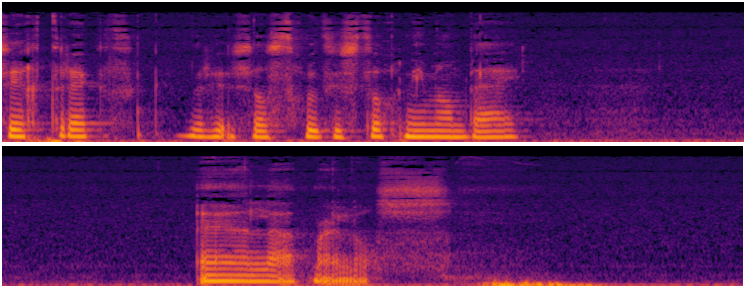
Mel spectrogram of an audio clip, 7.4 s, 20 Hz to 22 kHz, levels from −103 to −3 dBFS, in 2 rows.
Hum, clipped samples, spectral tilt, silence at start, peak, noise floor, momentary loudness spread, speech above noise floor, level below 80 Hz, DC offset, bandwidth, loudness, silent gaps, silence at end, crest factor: none; under 0.1%; -6 dB/octave; 0 s; -14 dBFS; -55 dBFS; 12 LU; 25 dB; -42 dBFS; under 0.1%; 16 kHz; -32 LUFS; none; 0.1 s; 18 dB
